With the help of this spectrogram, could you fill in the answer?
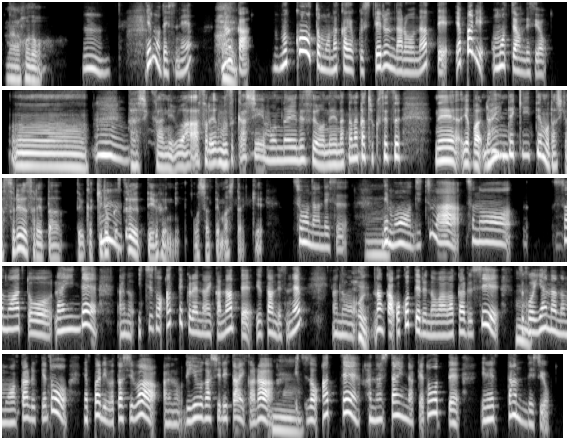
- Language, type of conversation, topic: Japanese, advice, 共通の友達との関係をどう保てばよいのでしょうか？
- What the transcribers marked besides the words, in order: other background noise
